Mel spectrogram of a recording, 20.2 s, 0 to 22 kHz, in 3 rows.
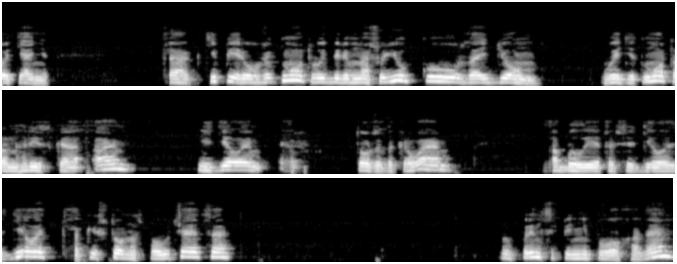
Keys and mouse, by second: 2.0 click, 3.2 click, 5.5 click, 9.7 f, 13.8 shift+middle click, 14.7-16.0 middle drag, 17.5 middle click, 19.2 click.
